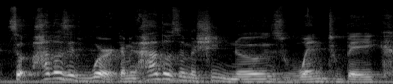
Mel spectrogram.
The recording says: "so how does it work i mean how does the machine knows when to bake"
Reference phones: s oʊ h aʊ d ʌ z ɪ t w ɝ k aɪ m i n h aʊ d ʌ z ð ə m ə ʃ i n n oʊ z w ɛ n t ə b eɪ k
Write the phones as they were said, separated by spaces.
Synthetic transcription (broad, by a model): s oʊ h aʊ d ʌ z ɪ t w ɝ k aɪ m i n h aʊ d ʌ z ð ə m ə ʃ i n n oʊ z w ɛ n t ə b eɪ k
